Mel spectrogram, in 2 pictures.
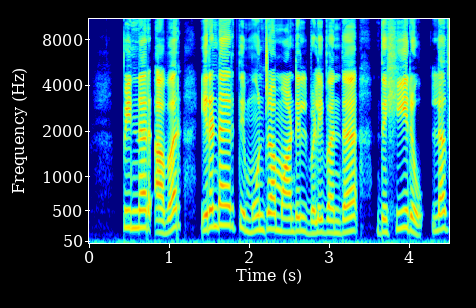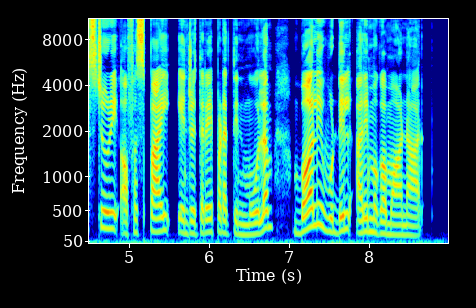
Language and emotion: Tamil, neutral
